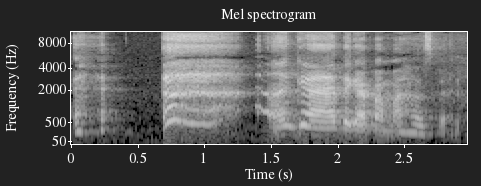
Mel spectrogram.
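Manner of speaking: high, excited squeal of delight; giddy excitement. Retold or imitated. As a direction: gush like you just found the one. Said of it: "So I'm just like".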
